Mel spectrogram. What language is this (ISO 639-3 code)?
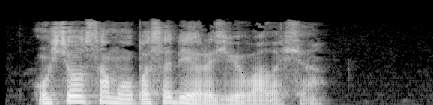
bel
